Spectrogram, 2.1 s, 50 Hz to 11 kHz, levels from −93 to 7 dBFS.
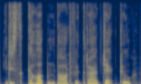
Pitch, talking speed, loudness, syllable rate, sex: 120 Hz, 310 wpm, -20 LUFS, 7.1 syllables/s, male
